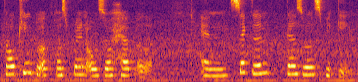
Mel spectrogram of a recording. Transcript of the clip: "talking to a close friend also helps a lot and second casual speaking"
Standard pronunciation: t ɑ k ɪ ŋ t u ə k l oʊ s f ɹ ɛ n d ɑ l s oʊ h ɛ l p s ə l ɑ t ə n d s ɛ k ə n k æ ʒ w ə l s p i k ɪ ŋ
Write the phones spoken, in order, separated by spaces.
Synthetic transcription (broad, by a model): t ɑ k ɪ ŋ t u ə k oʊ s p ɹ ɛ n ɑ l s oʊ h ɛ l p ə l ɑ t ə n s ɛ k ə n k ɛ s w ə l s p i k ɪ ŋ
